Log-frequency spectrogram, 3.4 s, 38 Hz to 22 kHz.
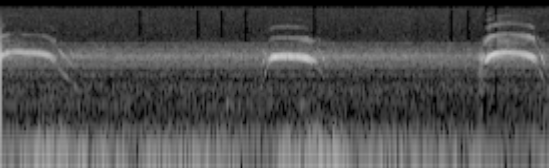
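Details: Northern royal albatross recorded 21 May 2024 as a parent returns to feed its chick; three high, arched whistled notes spaced about a second and a half apart over low rumbling background noise.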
